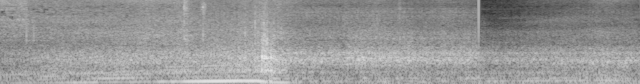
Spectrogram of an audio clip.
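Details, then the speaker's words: Audi TT with a newly fitted performance turbo inlet/intake, driven on the road: the engine pulls hard with a rising drone, then a quick fluttering chuff as the throttle closes; normal turbo flutter. "Yeah, did you hear that? The Yes. Choo Choos. Sounds good, boys."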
